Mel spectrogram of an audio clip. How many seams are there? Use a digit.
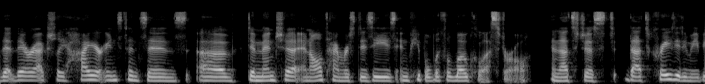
2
